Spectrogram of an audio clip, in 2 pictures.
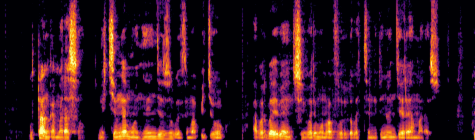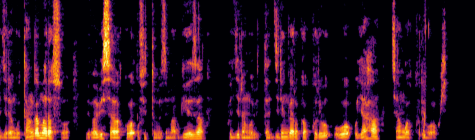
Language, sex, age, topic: Kinyarwanda, male, 18-24, education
